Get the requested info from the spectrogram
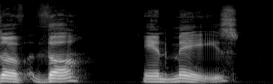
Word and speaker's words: Mays: The main character, you should know, her last name is spelled M A Y S, Maze.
